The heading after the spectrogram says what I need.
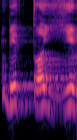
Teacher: بالطیب با کو تو سے ملا کر تو کو پر پڑھیں گے. بالطیب یہاں پر وقف کریں گے تو با میں قلقلہ ہوگا.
